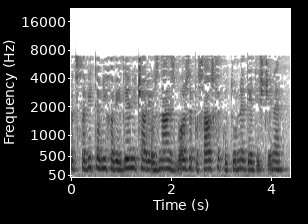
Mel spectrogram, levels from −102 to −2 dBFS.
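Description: Dull, band-limited speech, with nothing above about 6.9 kHz and a warbling, fizzy smear on sibilants throughout, likely AAC compression at a low bitrate, around 24 kbps.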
